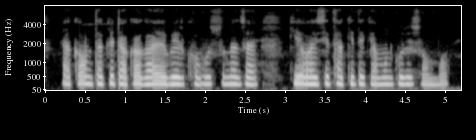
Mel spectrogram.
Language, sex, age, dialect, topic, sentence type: Bengali, female, 18-24, Rajbangshi, banking, question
